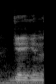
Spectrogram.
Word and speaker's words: Geoghegan: Gagan is spelled GEOGHEGAN.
